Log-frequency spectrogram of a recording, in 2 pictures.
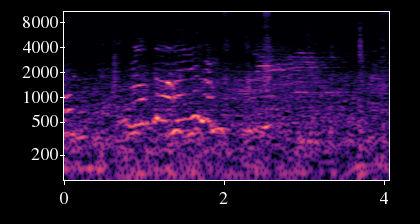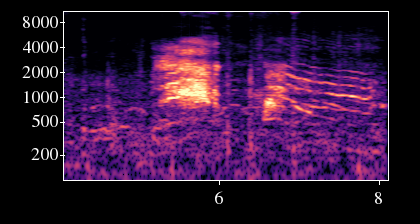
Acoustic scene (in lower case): park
